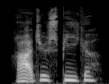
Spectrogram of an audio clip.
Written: radiospeaker

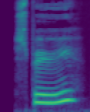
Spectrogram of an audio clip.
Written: spøge

